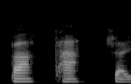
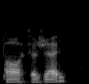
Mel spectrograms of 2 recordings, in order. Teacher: Notice the A goes higher. Partager, not partager.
